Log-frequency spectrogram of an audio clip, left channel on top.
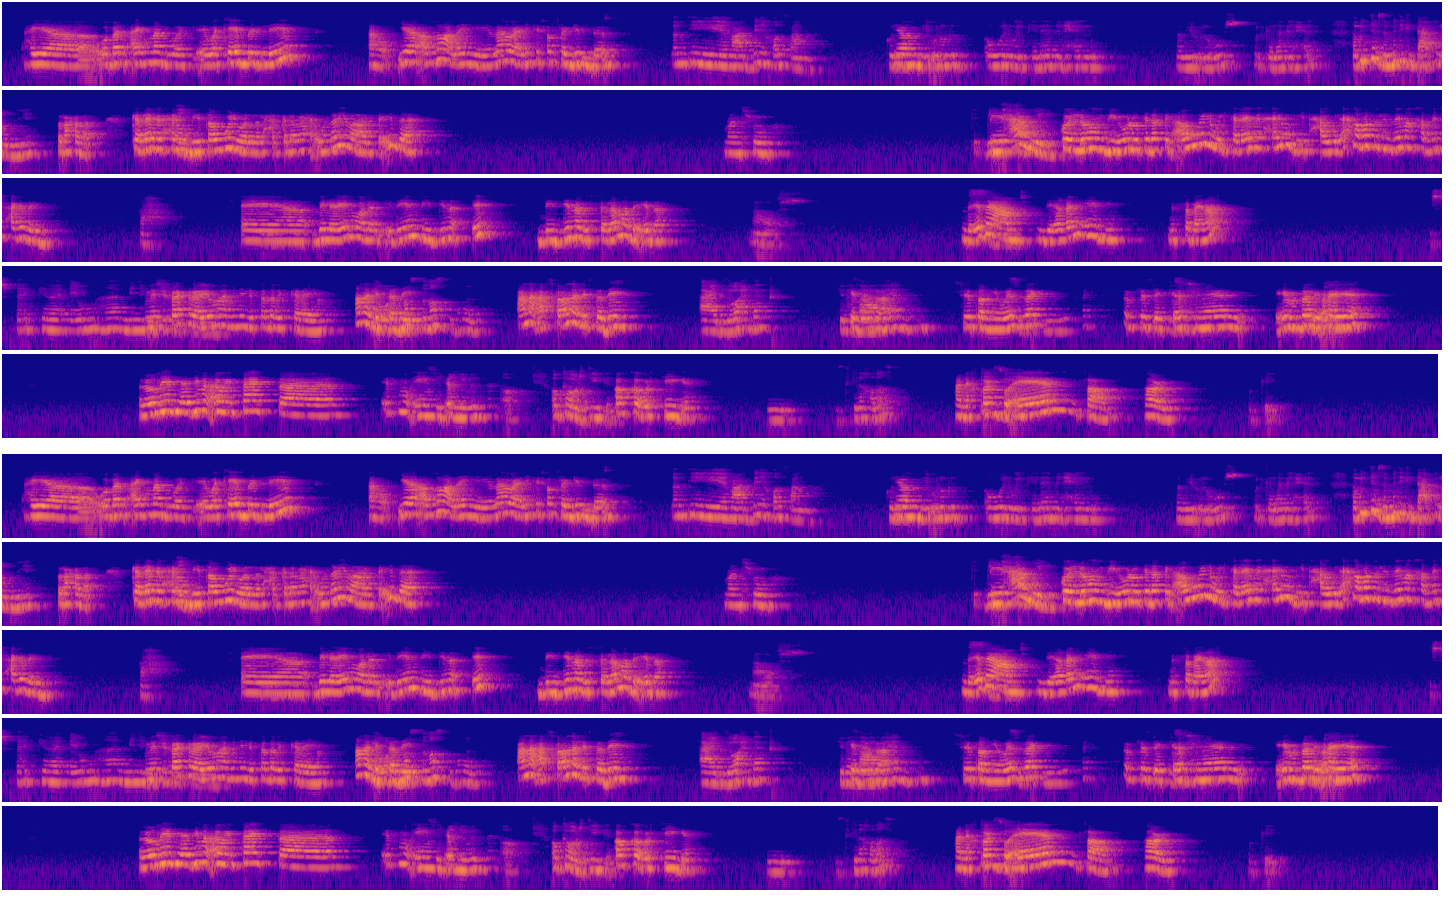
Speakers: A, in the centre; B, on the right.
A: هي وبان أجمد وك- وكابر ليه أهو يا الله عليا يا لهوي عليكي شاطرة
B: يا ترى
A: جدا
B: دي ده انتي معديه خالص عني كلهم
A: يلا
B: بيقولوا كده في الاول والكلام الحلو ما بيقولوهوش والكلام الحلو طب انت بذمتك انت عارفه الاغنيه
A: بصراحة لأ الكلام الحلو
B: طيب
A: بيطول ولا الح- الكلام الحلو والنبي ما عارفة ايه ده ما نشوف
B: ك- بيتحول
A: بيتح كلهم بيقولوا كده في الأول والكلام الحلو بيتحول احنا برضو اللي زي ما نخمنش حاجة زي دي
B: صح
A: آه
B: بالعين ولا
A: بالعين ولا الإيدين بيدينا ايه بيدينا بالسلامة
B: بالعين
A: ده ايه ده
B: ما اعرفش
A: ده
B: مش
A: ايه ده
B: مش
A: يا عم دي اغاني ايه دي من السبعينات
B: مش فاكره يومها مين اللي
A: مش
B: ابتدى
A: فاكرة
B: بالكلام
A: يومها مين اللي ابتدى بالكلام انا
B: كده
A: اللي
B: هو
A: ابتديت
B: نص نص ده ولا
A: انا اسفة انا اللي ابتديت
B: قاعد لوحدك كده
A: كده
B: زعلان
A: زق شيطان يوزك
B: شيطان يمين في
A: في
B: سكه
A: سكة
B: شمال
A: شمال يفضل
B: يقعد
A: يهيه
B: يقول لك
A: الاغنية دي قديمة قوي بتاعت آه، اسمه ايه
B: شيطان
A: اسم
B: يوزك اه اوكا اورتيجا
A: اوكا اورتيجا
B: مم. بس كده خلاص
A: هنختار
B: ايزي
A: سؤال صعب هارد
B: اوكي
